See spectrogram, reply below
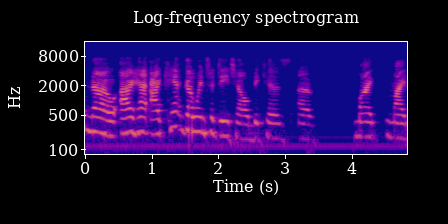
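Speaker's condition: No condition

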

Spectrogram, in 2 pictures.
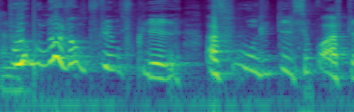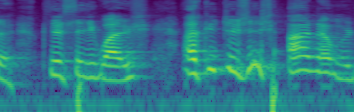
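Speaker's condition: Cerebral palsy; not a disease

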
